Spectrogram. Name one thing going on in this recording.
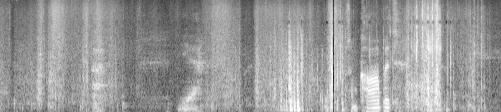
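Footsteps crunch on loose debris.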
